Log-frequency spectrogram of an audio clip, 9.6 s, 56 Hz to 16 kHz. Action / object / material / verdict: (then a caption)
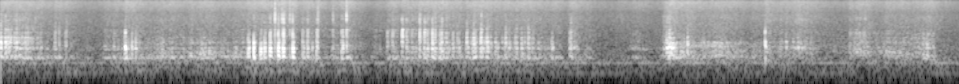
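tap / hard plastic carrying case / plastic / none. Fingertips and short nails tap and scratch the lid of a closed, hollow, hand-sized black textured hard plastic Hi-Line airbrush kit case lying flat. Quiet, dry scratching and soft patter run throughout, broken by short hollow taps with a faint boxy tone around 350 Hz. The sounds die away almost instantly.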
